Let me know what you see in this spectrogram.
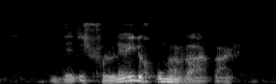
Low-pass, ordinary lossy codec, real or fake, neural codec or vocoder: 7.2 kHz; Opus, 24 kbps; fake; codec, 24 kHz, 3 kbps, HILCodec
